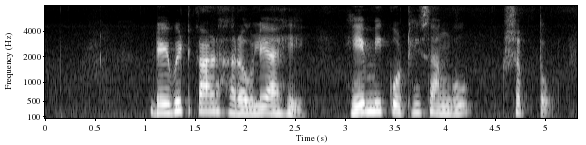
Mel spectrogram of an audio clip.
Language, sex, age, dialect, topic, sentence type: Marathi, female, 18-24, Northern Konkan, banking, statement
